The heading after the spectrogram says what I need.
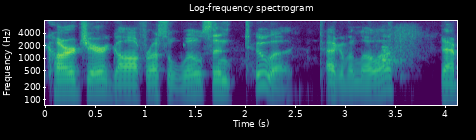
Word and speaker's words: Tua Tagovailoa: And then you got Derek Carr, Jared Goff, Russell Wilson, Tua Tagovailoa. Did I pronounce that right?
